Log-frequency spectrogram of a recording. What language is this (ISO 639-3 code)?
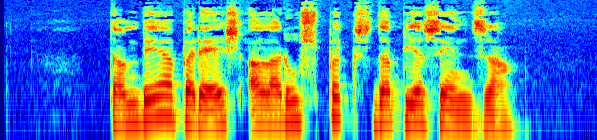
cat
